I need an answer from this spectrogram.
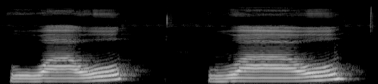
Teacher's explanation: یہ واؤ جو ہے دونوں ہونٹوں کی گولائی سے ہی ادا ہوتا ہے، اور 2 دفعہ ہونٹوں کے گول ہوتا ہے، کیونکہ اس کے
